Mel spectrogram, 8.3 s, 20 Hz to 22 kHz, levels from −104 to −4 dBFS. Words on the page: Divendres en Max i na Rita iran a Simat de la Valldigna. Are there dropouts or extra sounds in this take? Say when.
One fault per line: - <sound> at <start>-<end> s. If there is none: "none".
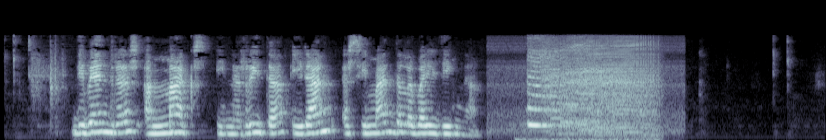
- squeak at 5.1-6.7 s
